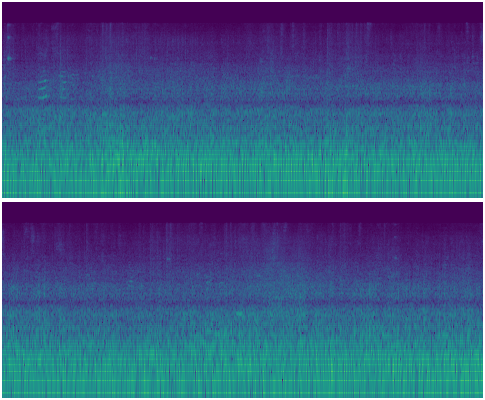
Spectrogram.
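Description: A bus engine rumbles steadily while driving along a road.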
